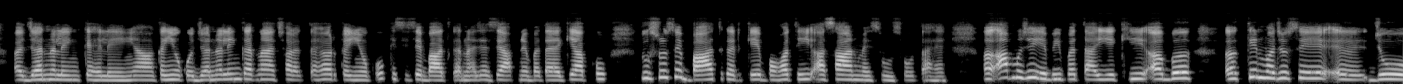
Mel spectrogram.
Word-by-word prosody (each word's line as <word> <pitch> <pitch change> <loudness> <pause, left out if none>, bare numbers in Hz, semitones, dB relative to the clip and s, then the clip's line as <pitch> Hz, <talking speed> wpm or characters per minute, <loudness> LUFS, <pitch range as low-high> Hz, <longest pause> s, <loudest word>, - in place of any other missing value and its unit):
अ, 215 - +1
journaling 215 0 0
कह 205 -2 -1
लें 195 0 -2
या 205 0 0
कईयों 220 0 +2
को 210 0 -5
जर्नलिंग 230 +4 0
करना 230 -1 +2
अच्छा 225 +1 -4
लगता 205 +1 -9
है 230 - -3
और 235 -1 -1
कइयों 205 -2 -1
को 250 +7 -6
किसी 235 -4 -11
से 230 +1 0
बात 195 -1 +3
करना 200 0 -5
है 200 - -6
जैसे 210 0 -4
आपने 205 0 -1
बताया 200 0 -1
कि 235 - +2
आपको 245 +3 -4 0.4
दूसरों 290 +4 +1
से 335 0 -1
बात 230 +3 +5
करके 225 0 0
बहुत 230 +2 -1
ही 240 - 0 0.2
आसान 220 0 +3
महसूस 195 -2 -7
होता 195 0 -9
है। 185 -1 -8 0.4
अ, - - +4
आप 305 +5 +6
मुझे 315 0 +2
ये 275 -5 +4
भी 240 0 -2
बताइए 230 -1 +1
कि 255 0 +1 0.2
अब 245 +2 +2
अ, 275 -2 +1
किन 340 -2 +3
वज़ह 290 0 +3
से 290 +2 -1 0.2
अ, 220 -4 -1
जो 230 +5 +2
225 Hz, 210 wpm, -18 LUFS, 205-245 Hz, 0.4 s, आप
